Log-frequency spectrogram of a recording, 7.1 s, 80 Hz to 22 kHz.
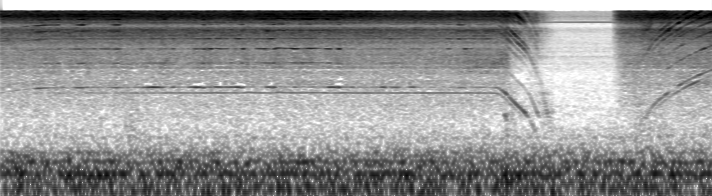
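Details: Steady high-pitched whine of a high-speed dental handpiece that winds down and restarts while refining the initial cut and isthmus to 1 mm in a maxillary first molar MODL amalgam cavity preparation.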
